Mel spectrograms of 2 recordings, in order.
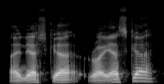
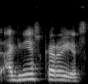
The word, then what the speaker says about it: Agnieszka: calm my guests today anishka Roy ESCA she is say it correctly oh it's Agnieska yes you're pretty close thank you she has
